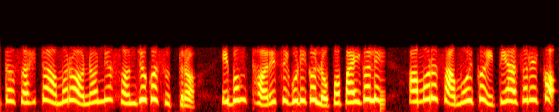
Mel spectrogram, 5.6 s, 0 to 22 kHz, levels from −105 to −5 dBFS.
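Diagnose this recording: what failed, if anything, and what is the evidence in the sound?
Packet loss with pitch repetition at 3.8 s (network): about 60 ms was lost, and repeating the last pitch period bridged it as a brief buzzy hold.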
